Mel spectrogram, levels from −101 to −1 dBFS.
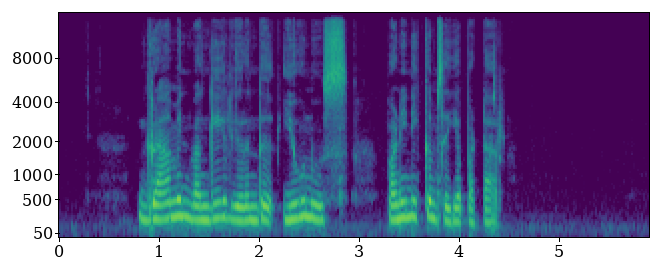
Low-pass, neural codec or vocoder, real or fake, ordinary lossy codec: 14.4 kHz; vocoder, 48 kHz, 128 mel bands, Vocos; fake; none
